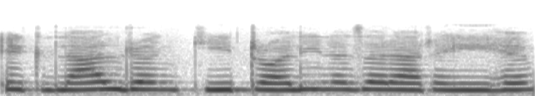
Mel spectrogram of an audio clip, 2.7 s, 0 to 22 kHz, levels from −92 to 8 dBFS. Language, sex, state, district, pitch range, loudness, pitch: Hindi, female, Bihar, Darbhanga, 275-295 Hz, -26 LUFS, 280 Hz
